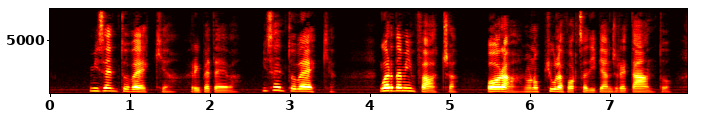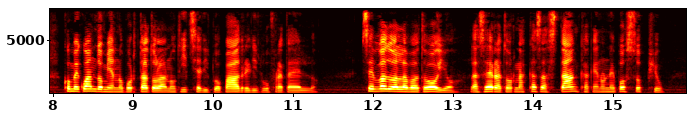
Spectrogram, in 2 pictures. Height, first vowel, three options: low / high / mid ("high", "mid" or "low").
high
